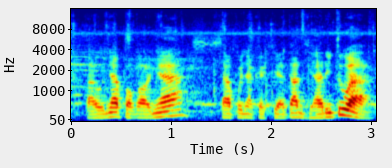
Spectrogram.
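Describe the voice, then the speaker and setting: A man talks over noticeable background noise. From Central Java, Muntilan (Magelang). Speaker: goat and sheep farmer. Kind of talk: interview. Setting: on a farm.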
